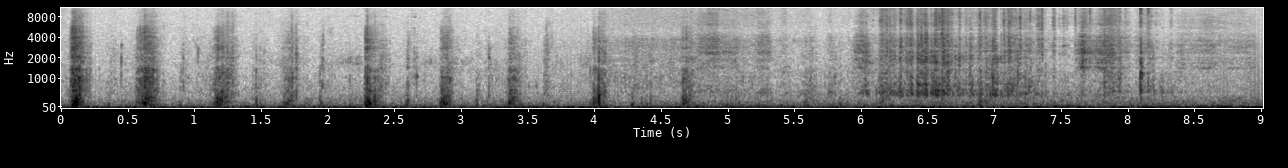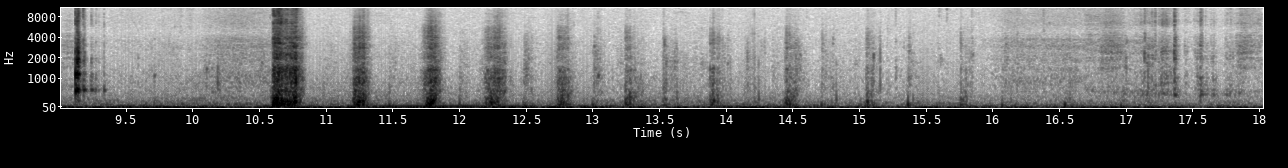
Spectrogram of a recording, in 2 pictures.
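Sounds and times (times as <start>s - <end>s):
chewing crunches: 10.6s - 18.0s.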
